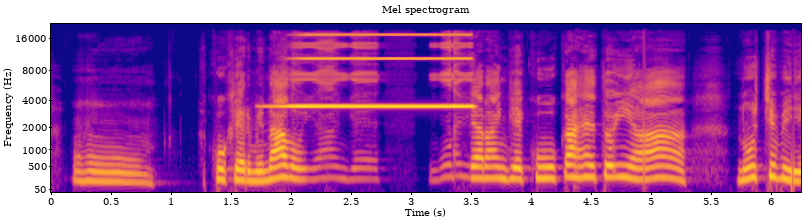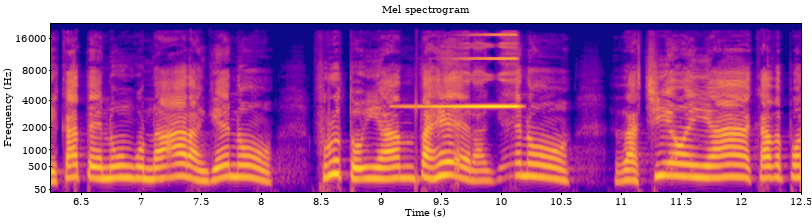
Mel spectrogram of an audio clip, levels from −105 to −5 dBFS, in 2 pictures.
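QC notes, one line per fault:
1.70–3.56 s and 9.07–10.21 s, loudspeaker feedback squeal: a 3.4 kHz tone swells over roughly 0.4 s, then about a second, to around 10 dB above the speech as the mic-speaker loop self-oscillates.
3.35 s, damaged data in a compressed stream: a brief glitch inside the first squeal as the decoder misreads corrupt frames and resyncs at the next header.
4.94, 6.17 and 9.29 s, block of digital silence: 10 to 17 ms gaps, the 10 ms ones heard as ticks or dips, just before "case nuun" at 6.17 s, where output buffers likely went unfilled and the sound cuts abruptly to silence.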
